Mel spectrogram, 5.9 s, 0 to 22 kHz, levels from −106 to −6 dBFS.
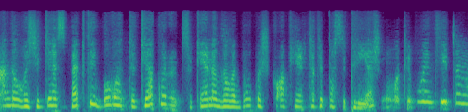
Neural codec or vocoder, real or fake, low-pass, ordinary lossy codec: codec, 44.1 kHz, 0.9 kbps, DAC; fake; 14.4 kHz; AAC, 64 kbps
